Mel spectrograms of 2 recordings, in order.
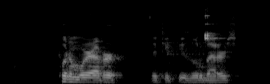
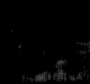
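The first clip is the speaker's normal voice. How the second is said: breathy whisper, almost silent; 22 dB quieter, much faster than usual. Real, not acted. To the viewers, dreading the long day ahead, whispered. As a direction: murmur it under your breath, weary. Sighing over the coming day.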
